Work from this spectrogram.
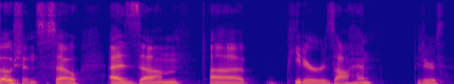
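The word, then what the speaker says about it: Peter Zeihan: uh and two oceans so as um uh Peter zahan Peter how how you pronounce his name I think you got it Peter zahan as Peter zahan says we're we're I love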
